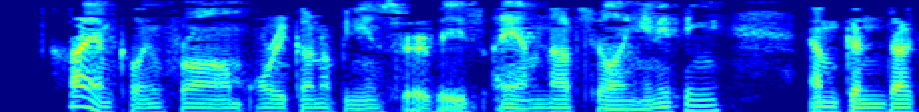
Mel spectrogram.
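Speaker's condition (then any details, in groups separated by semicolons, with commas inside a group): No condition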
